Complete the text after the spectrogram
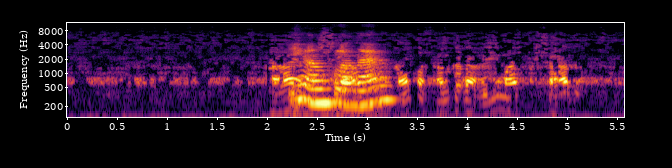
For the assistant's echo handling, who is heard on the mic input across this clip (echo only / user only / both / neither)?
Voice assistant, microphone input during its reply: both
